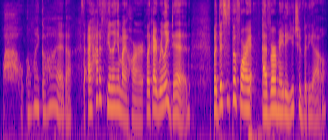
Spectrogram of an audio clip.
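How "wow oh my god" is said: whispered in awe; awed whisper. Real, not acted. Vlogger stunned by her own letter, awed whisper. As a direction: breathe it out, stunned.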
